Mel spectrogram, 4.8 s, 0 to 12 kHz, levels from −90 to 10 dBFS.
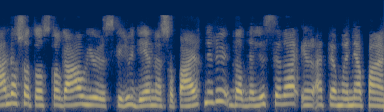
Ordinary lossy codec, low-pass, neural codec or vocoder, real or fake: AAC, 32 kbps; 7.2 kHz; codec, 16 kHz, 2 kbps, X-Codec, HuBERT features, trained on general audio; fake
